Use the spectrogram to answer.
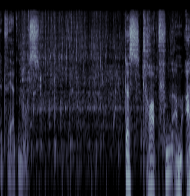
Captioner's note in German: Plätschern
